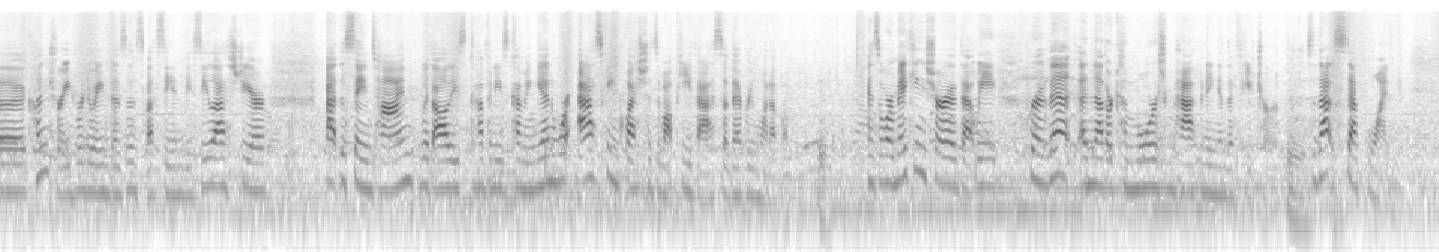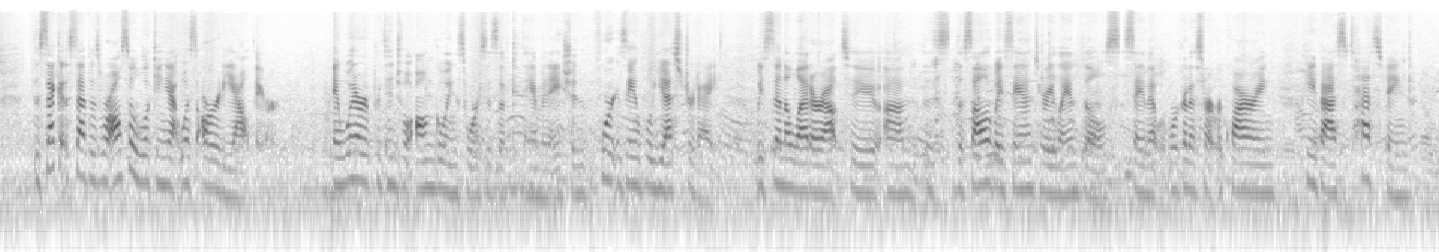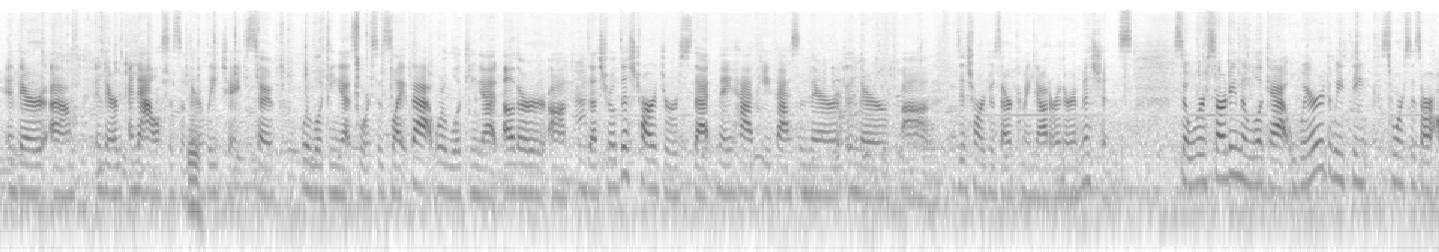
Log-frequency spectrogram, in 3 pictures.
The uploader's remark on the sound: The announcement was made at an event in Wilmington, North Carolina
